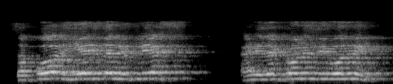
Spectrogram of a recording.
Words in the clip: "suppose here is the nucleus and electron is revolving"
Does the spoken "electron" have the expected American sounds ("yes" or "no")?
yes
